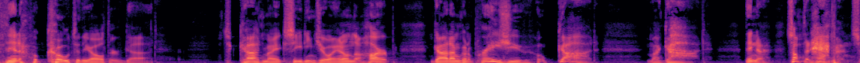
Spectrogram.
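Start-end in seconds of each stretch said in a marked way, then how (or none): 0.1-9.4 hushed, sorrowful reading of the psalm; quiet grieving king. Acted. Preacher voicing a grieving King David, hushed and sorrowful. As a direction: let a hurting king speak softly. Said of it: "a quiet, grieving, hurting King David".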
